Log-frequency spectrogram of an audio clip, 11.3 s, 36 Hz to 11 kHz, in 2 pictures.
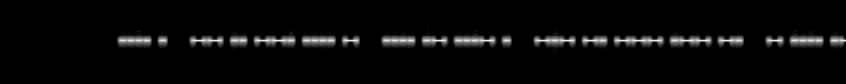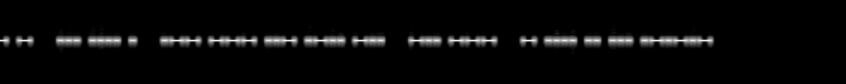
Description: Morse code, heard as a keyed tone, about 47 wpm, 700 Hz. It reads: HE MIGHT HAVE KNOWN THAT SHE WOULD DO THIS.
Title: Sentences from Top 1000 Words - Review Part 3 - 45wpm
